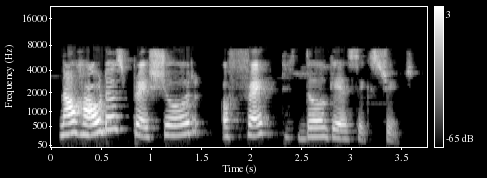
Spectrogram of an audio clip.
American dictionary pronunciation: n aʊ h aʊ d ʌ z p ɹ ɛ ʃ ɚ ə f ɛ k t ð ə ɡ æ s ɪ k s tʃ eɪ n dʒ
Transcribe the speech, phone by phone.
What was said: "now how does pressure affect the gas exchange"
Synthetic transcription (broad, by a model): n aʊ h aʊ d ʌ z p ɹ ɛ ʃ ɚ ə f ɛ k t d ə ɡ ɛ s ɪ k s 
